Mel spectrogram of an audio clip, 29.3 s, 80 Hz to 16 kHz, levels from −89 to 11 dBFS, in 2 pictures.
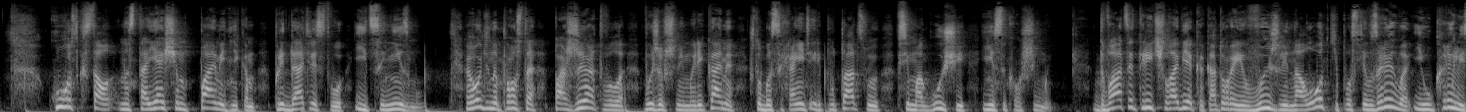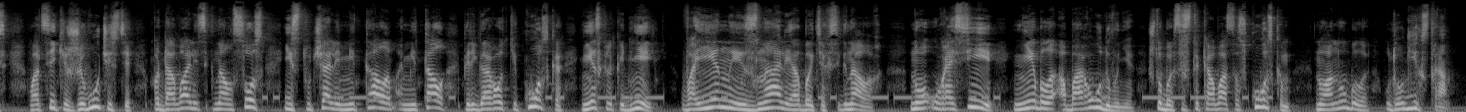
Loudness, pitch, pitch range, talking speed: -24 LUFS, 170 Hz, 155-195 Hz, 130 wpm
